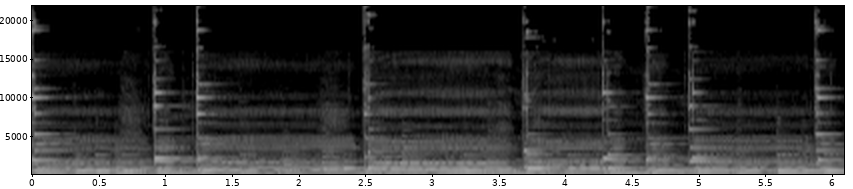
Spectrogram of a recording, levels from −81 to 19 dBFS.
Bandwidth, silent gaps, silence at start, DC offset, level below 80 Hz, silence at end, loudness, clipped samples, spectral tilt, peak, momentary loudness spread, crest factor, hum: over 20 kHz; none; 0 s; under 0.1%; -54 dBFS; 0 s; -24 LUFS; under 0.1%; -4.5 dB/octave; -8 dBFS; 5 LU; 16 dB; none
